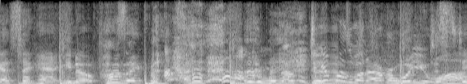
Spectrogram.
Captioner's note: laughing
